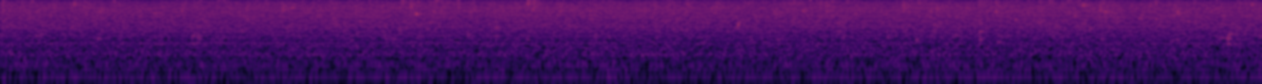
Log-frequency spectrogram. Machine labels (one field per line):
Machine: pump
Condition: normal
